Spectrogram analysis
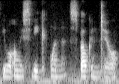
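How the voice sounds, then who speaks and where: A woman playing a bossy, musing female mad scientist in a whispered ASMR roleplay, speaking in a breathy, clinical, quietly menacing way. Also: lowish voice, level tone, slight background noise. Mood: stern, commanding. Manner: slow musing, clinical, domineering. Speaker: ASMR performer.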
